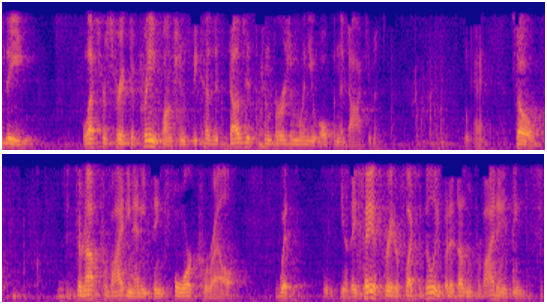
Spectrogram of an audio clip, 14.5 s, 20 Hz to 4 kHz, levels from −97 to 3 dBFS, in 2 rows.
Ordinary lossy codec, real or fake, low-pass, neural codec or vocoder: MP3, 32 kbps; fake; 3.6 kHz; codec, 24 kHz, 3.1 kbps, DualCodec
